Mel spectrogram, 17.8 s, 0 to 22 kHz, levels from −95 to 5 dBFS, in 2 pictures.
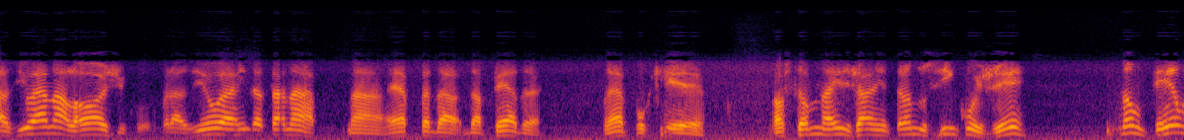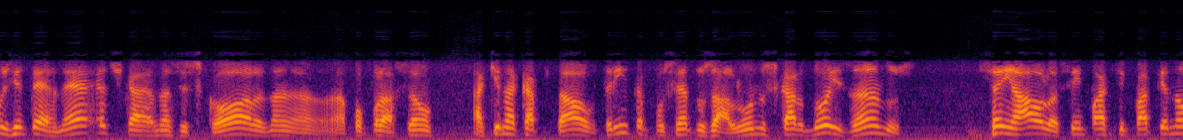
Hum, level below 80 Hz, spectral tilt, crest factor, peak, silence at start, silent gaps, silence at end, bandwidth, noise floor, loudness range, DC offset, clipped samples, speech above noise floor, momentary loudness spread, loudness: none; -52 dBFS; -7 dB/octave; 20 dB; -2 dBFS; 0 s; none; 0 s; 4.9 kHz; -50 dBFS; 2 LU; under 0.1%; under 0.1%; 29 dB; 9 LU; -21 LUFS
